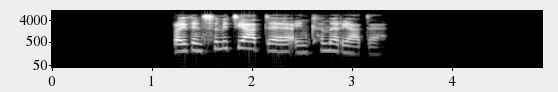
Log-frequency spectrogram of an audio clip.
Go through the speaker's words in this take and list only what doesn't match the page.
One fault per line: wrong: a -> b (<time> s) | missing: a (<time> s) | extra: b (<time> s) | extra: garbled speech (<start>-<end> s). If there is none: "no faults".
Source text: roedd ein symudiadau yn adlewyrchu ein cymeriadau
missing: yn adlewyrchu (2.4 s)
